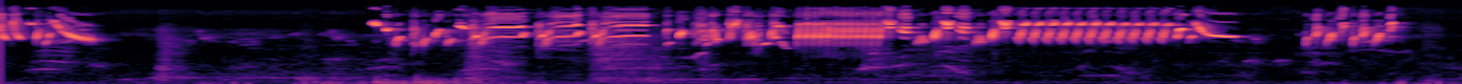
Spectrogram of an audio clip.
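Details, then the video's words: European goldfinch, wild type, singing a flawless song: a sharp opening note, then varied twittering phrases, a long buzzy rattle and a rapid liquid trill, with some low background noise. "حسون خلوي خالي من الأخطاء"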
